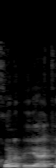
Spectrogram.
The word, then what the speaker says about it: Quinnipiac: It's called Quinnipiac University.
